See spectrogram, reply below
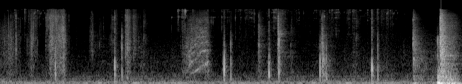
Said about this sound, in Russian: сори, бэйби, хлопнули двери.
